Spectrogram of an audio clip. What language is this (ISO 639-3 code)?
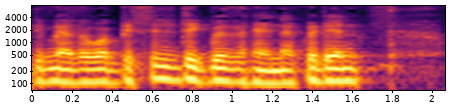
cym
